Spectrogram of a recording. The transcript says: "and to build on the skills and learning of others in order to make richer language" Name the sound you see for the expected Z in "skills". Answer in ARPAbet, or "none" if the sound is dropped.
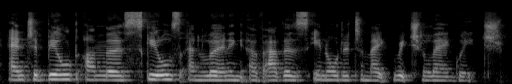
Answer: Z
